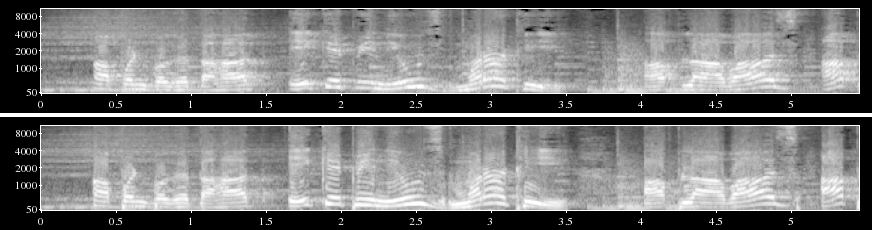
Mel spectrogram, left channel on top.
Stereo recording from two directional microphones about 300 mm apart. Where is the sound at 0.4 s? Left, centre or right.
Right.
